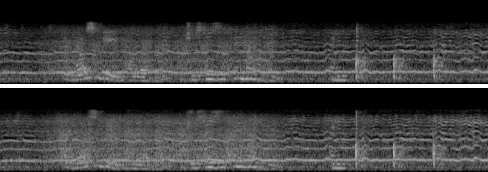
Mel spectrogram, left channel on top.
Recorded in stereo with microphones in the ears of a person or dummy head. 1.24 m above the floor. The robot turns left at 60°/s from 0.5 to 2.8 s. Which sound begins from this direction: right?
Knocking, at 3.5 s.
